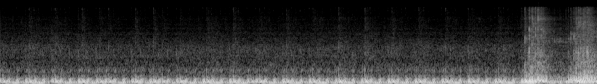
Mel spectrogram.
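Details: Harley-Davidson V-twin with lumpy idle, two quick revs bring a sharp hissy chirp/squeak from the mufflers; same noise occurred with the old exhaust, cause not found.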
